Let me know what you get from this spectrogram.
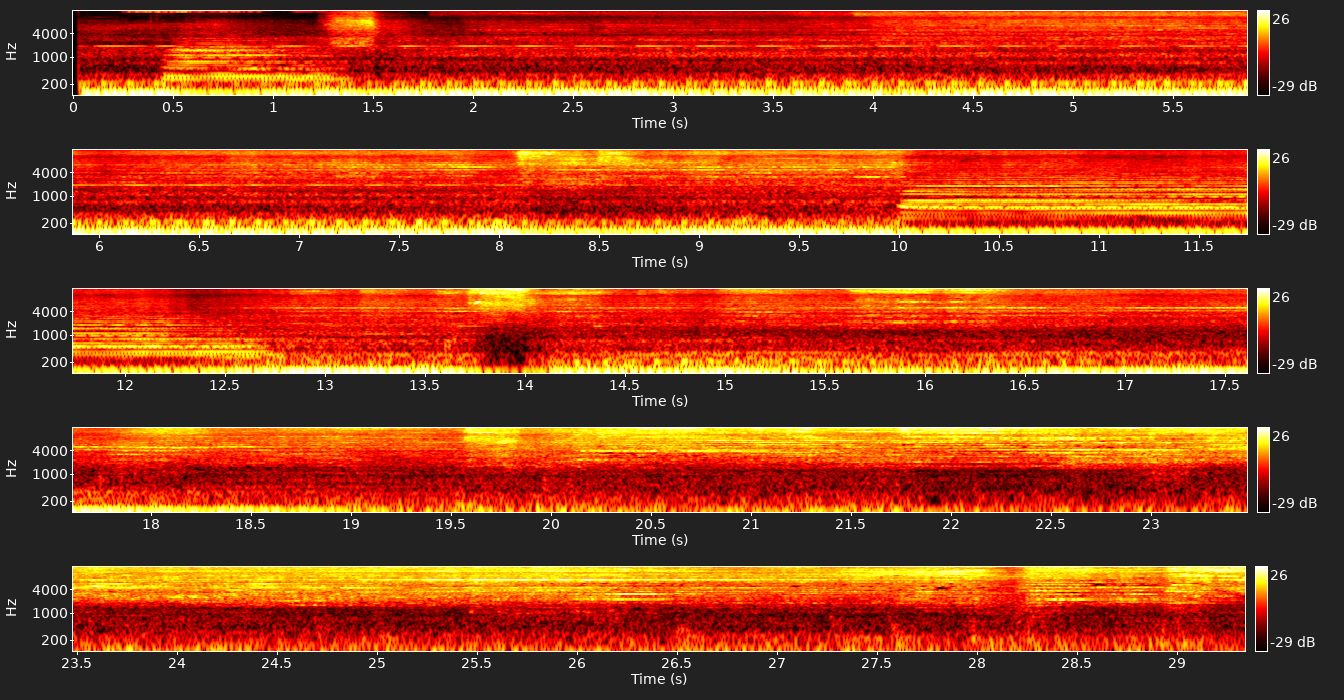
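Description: Two GE Evolution-series diesel locomotives passing with a steady deep engine drone, sounding the air horn twice: a short blast right at the start and a longer one about ten seconds in. About twenty seconds in, the engine drone eases off, leaving the steady rumble of the intermodal container cars rolling past.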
